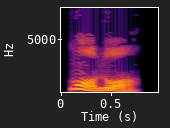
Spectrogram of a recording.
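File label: "没落", Mandarin Chinese; chinese flashcards; hsk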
